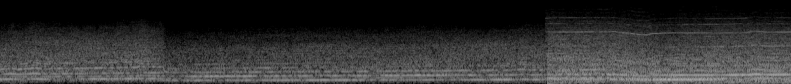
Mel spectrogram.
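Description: Race cars, including a 1999 Opel Vectra D touring car, roar off the line at the start of a racing video game at Alton Park International, a steady layered engine drone that jumps louder near the end.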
